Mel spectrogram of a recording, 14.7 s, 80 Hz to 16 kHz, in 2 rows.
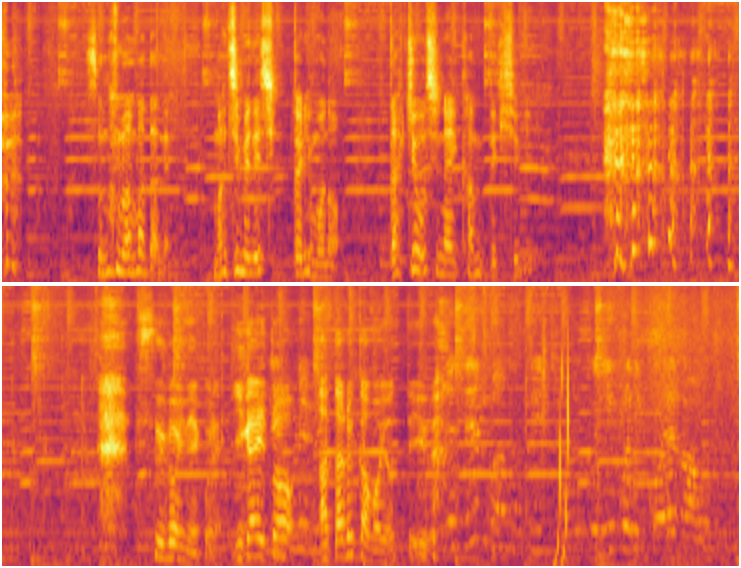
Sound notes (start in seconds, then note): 5.9 laughing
